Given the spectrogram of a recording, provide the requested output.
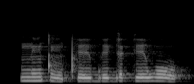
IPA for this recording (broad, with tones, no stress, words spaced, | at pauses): nĩ˦tĩ˨ pʰe˦ɪ̯be˦ ɡɛ˦˨ ke˦wo˦˨ʊ̯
